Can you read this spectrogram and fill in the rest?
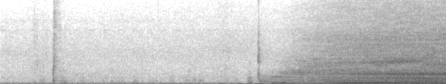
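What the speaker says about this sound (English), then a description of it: "that's just hooked up to a shop vac at the moment on the back side to run the blower" A shop vac switches on and spins up to a steady roaring whoosh, blowing air into a brake drum forge after a few clicks and light handling noises; the drone stays loud and close.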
